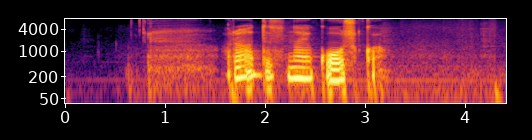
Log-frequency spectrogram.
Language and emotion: Russian, sad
